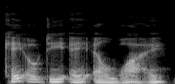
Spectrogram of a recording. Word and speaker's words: Kodály: Zoltán Kodály, Kodály, but pronounced Kodály, mm-hmm.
